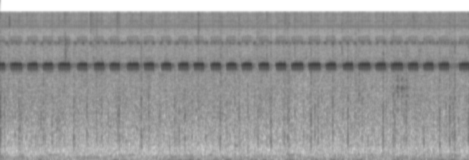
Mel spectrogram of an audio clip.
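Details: Steady cricket chirps, a sound for sleeping and calming the mind: bright, high pulses evenly spaced around four per second for the whole stretch, over a low background hum.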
